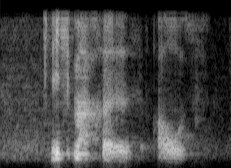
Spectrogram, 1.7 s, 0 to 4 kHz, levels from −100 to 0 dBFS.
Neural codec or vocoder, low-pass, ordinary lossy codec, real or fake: vocoder, 22.05 kHz, 80 mel bands, WaveNeXt; 3.6 kHz; none; fake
